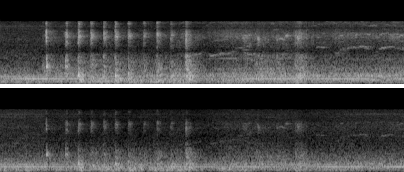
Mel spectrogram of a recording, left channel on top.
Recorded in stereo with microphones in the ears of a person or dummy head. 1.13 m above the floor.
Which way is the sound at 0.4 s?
55° left (ahead or behind).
